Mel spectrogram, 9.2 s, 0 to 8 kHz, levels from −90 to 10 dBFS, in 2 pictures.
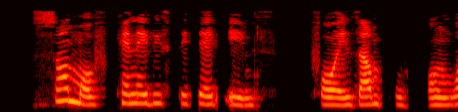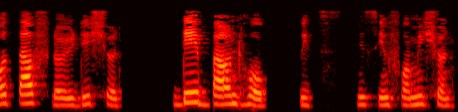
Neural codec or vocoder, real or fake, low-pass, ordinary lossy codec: vocoder, 44.1 kHz, 128 mel bands every 512 samples, BigVGAN v2; fake; 7.2 kHz; MP3, 24 kbps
